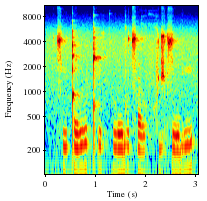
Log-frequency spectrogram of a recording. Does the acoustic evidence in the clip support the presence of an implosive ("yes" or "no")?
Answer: no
